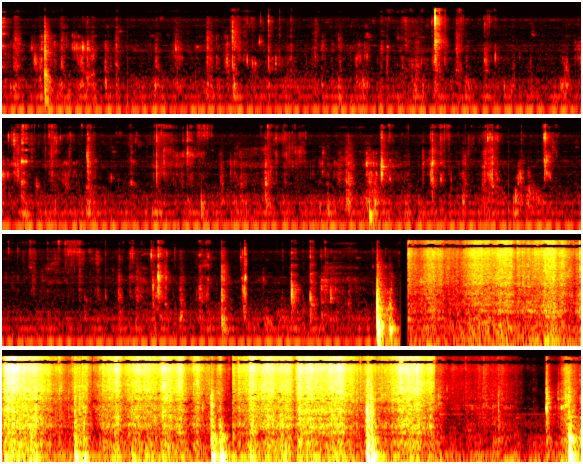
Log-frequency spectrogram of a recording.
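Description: Quiet, close eating sounds: chewing and crunching of fried seaweed rolls and kimbap, heard as faint scattered crunches and clicks. About nineteen seconds in, a much louder rustling begins, with several thumps, as a large bunch of chives is handled on a cutting board.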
